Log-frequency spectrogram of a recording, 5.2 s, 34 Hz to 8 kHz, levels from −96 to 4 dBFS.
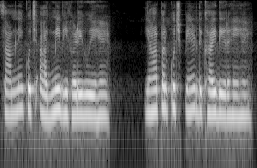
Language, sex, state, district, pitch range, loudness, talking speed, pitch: Hindi, female, Uttar Pradesh, Lucknow, 185-215 Hz, -16 LUFS, 175 wpm, 195 Hz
